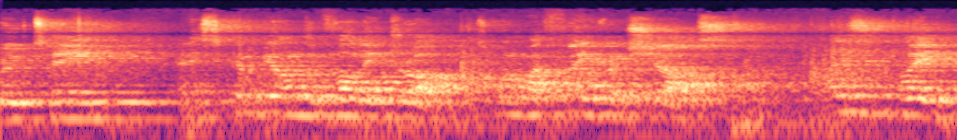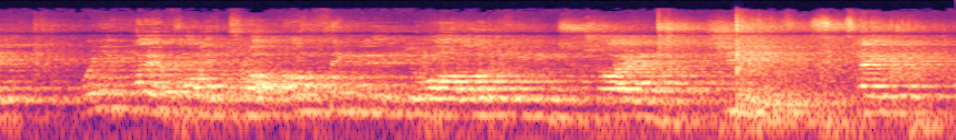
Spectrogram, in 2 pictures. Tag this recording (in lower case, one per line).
playing squash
